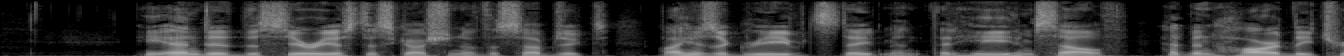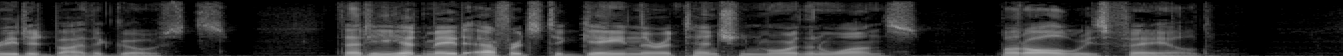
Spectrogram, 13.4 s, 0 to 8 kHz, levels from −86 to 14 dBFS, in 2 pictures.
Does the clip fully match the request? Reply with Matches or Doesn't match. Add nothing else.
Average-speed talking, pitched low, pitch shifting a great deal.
Matches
